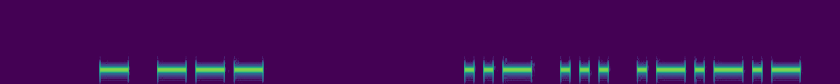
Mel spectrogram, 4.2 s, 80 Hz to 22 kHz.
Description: Morse code, heard as a keyed tone, about 25 wpm, 700 Hz. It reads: TO US.
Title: 3x Word-Spacing - Sentences from Top 500 Words - 25wpm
